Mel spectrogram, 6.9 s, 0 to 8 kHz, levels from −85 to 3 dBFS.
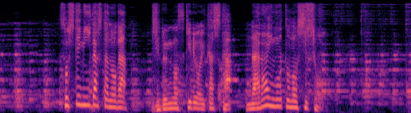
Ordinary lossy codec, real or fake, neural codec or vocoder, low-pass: Opus, 64 kbps; fake; codec, 44.1 kHz, 2.6 kbps, SNAC; 7.2 kHz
